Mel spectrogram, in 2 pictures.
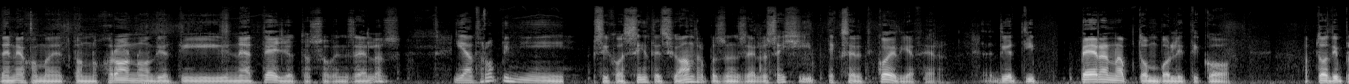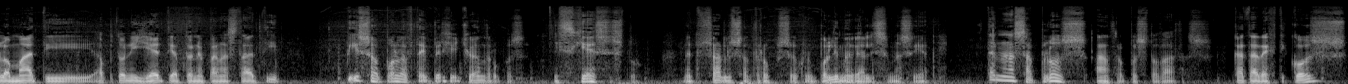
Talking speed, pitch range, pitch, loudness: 130 wpm, 75-95 Hz, 80 Hz, -21 LUFS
